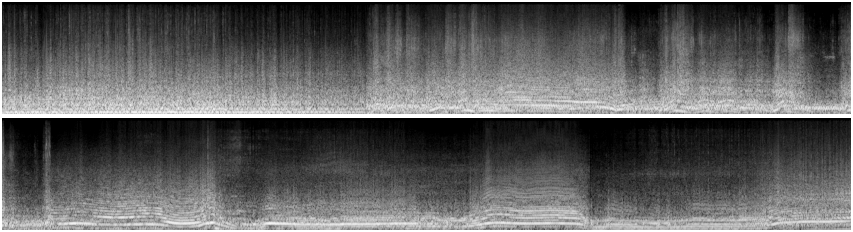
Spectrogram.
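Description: Vintage race cars roar around a track, their engines loud and close, revving up and down with rising and falling pitch as they accelerate and pass in turn.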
